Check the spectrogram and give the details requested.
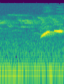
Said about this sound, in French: Dans un tilleul, un merle noir chantait. Et ce chant était si joli que la religieuse s'est approchée pour l'écouter.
